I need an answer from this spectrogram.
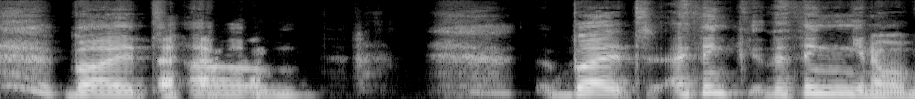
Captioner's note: laughing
